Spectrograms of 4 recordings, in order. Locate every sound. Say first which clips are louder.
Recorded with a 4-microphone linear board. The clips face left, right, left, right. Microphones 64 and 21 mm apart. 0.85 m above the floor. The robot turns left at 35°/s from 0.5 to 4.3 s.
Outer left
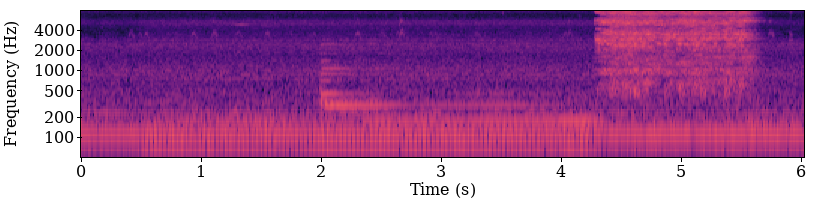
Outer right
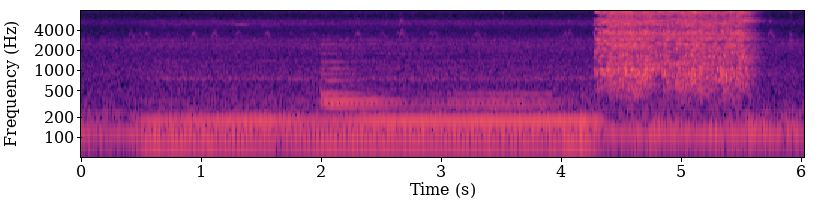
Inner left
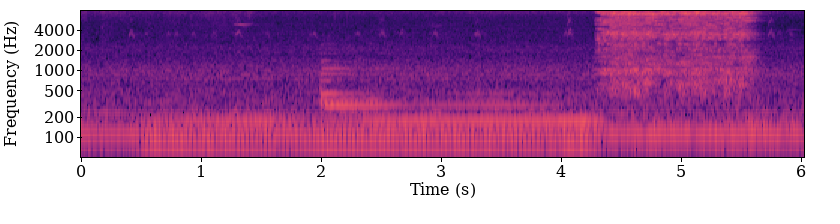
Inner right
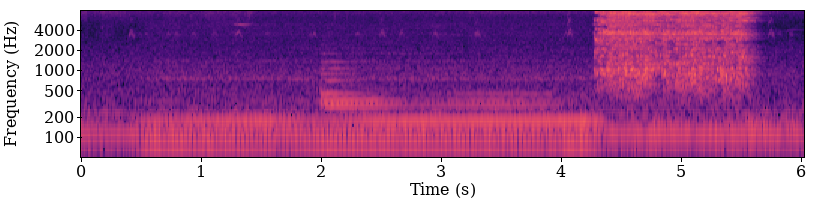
2.0 s a piano: outer left 1 dB, even; 25° left (ahead or behind), 3 m; by 4.0 s 45° right (ahead or behind), 3 m
4.3 s a buzzer: outer right 5 dB, inner right 5 dB; 85° right, 3.5 m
